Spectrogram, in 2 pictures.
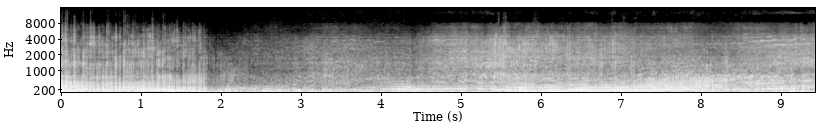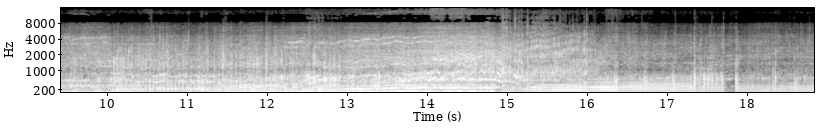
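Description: Gravel and dirt spray and crunch under spinning tyres.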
